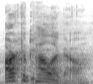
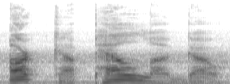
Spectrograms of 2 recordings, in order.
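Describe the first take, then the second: First: Said in the usual way. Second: Archipelago drawn out very slowly, first and third syllables stressed, lower. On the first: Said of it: "Say it slowly". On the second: Shown as a demonstration. Teaching kids to say the word, slow stressed Archipelago. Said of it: "Say it slowly, emphasizing the first and third syllables".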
